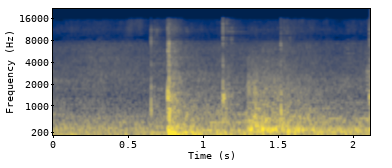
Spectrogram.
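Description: Table tennis rally: the celluloid-type ball clicking off the rubber paddles and bouncing on the table in quick, irregular strokes, with one louder knock just under a second in.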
